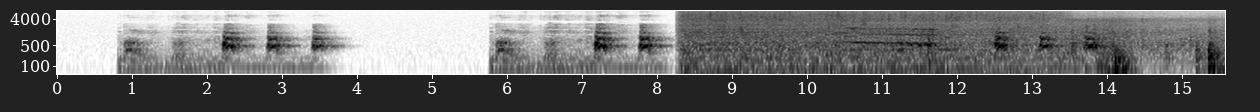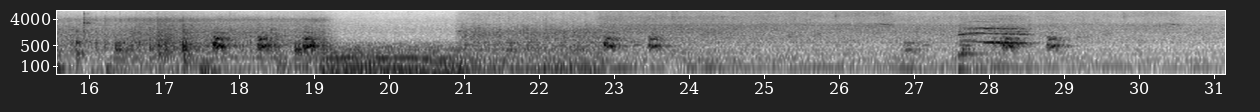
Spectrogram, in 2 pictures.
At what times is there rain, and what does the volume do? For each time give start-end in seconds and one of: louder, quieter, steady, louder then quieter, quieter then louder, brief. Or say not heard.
8.2-31.1 quieter.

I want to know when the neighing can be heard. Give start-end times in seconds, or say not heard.
10.2-11.8, 27.6-28.6.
